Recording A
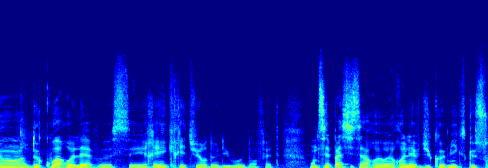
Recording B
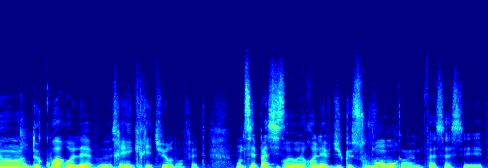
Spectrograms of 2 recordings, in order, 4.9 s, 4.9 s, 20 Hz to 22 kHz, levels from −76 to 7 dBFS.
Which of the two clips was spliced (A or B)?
B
